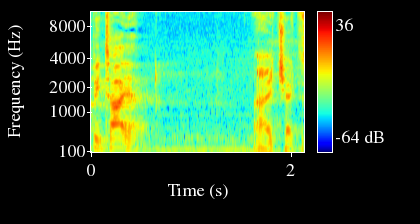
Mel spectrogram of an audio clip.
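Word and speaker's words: Bentayga: How do you know it's not Bitaya? I checked the spelling and the pronunciation. Bottega?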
